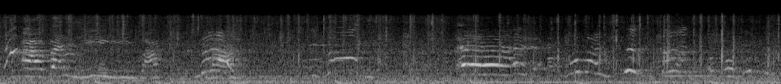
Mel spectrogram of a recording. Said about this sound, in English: Sorry, there's people running by.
